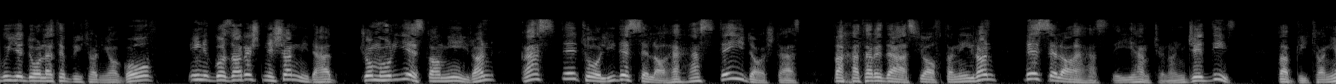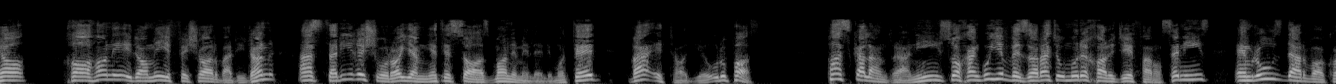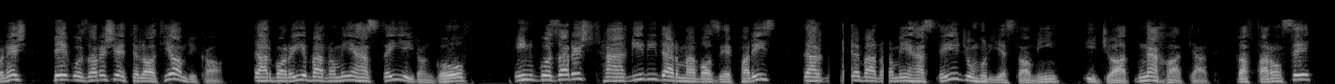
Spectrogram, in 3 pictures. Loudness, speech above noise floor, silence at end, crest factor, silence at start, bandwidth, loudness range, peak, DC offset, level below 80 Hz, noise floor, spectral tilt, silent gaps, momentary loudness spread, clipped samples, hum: -27 LUFS; 45 dB; 0.25 s; 14 dB; 0 s; 8.8 kHz; 2 LU; -12 dBFS; under 0.1%; -56 dBFS; -71 dBFS; -5.5 dB/octave; none; 8 LU; under 0.1%; none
